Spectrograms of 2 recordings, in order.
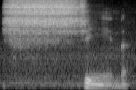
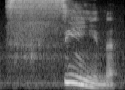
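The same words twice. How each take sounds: First: SHEEN with a long hushed sh; lower, drawn-out sh opening; right-dot letter. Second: SEEN with a long hissed s; drawn-out s, then falling ee; left-dot letter. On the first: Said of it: "Dot written on the right". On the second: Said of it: "Dot written on the left". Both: Shown as a demonstration.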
